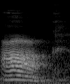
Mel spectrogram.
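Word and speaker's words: آنکھ: ওকে, তো দেখেন, আলিফ সে আখ, আলিফ সে আখ। দেখেন এখানে আলিফ, নুন, কাফ, হে, 4টা বর্ণ আছে। এখানে কিন্তু নুনের উচ্চারণ হবে না, ঠিক আছে?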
